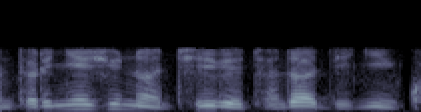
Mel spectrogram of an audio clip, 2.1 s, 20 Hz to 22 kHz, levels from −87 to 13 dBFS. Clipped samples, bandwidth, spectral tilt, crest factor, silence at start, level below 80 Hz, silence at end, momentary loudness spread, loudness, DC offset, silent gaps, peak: under 0.1%; 4 kHz; -7.5 dB/octave; 18 dB; 0 s; -78 dBFS; 0 s; 5 LU; -33 LUFS; under 0.1%; none; -16 dBFS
